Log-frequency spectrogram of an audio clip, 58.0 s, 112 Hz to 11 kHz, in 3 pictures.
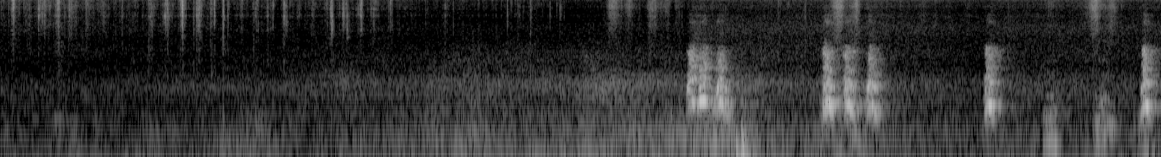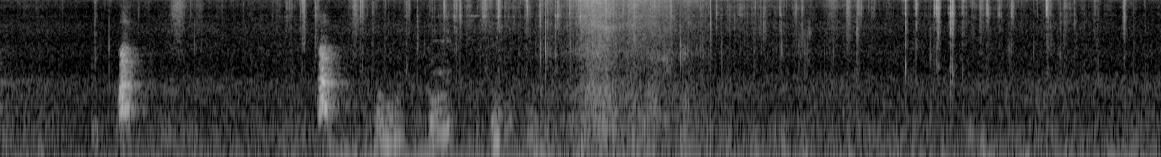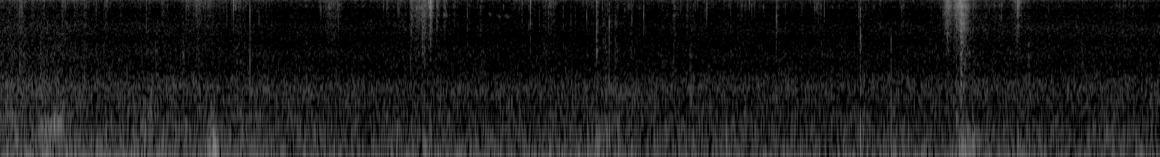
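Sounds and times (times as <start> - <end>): rabbit chewing leaves: 0.0 - 12.2, 13.2 - 14.9, 15.5 - 57.7
dog barking: 11.4 - 12.3, 13.7 - 14.8, 16.4 - 16.9, 19.0 - 19.5, 21.3 - 21.8, 24.6 - 25.2.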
